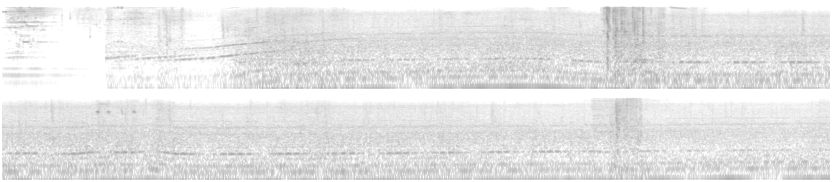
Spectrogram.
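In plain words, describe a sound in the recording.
Tyres crunch over rough ground.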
